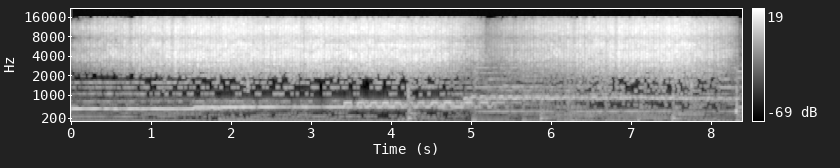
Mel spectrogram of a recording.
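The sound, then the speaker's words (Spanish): A rattlesnake's dry, hissing rattle buzzes loudly and steadily for several seconds, dipping briefly midway, over a low musical backdrop of sustained tones. “la víbora que llaman de cascabel.”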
